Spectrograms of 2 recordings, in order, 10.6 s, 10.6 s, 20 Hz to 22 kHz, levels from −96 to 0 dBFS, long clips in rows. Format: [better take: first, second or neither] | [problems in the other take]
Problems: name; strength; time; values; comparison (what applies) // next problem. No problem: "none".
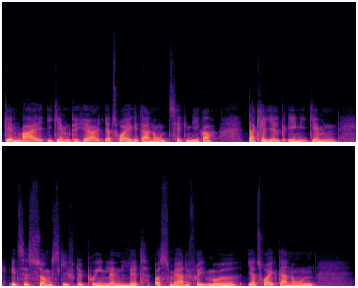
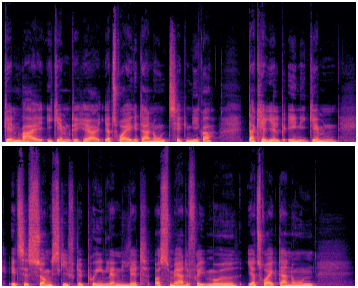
second | muffled; very; fading above 3.5 kHz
